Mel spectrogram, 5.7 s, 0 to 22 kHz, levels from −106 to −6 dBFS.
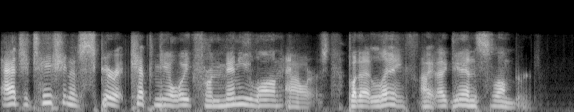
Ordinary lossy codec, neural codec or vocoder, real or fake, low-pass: Opus, 32 kbps; codec, 16 kHz in and 24 kHz out, 0.6 kbps, FireRedTTS-2 codec; fake; 7.2 kHz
